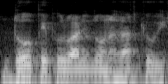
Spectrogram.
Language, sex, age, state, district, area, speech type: Marathi, male, 45-60, Maharashtra, Buldhana, rural, spontaneous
